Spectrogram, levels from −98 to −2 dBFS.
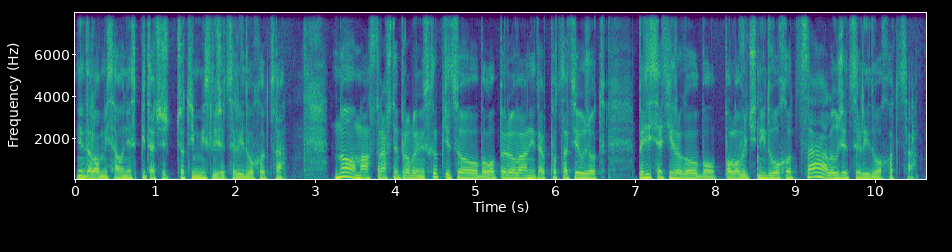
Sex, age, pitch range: male, 40-59, 120-145 Hz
